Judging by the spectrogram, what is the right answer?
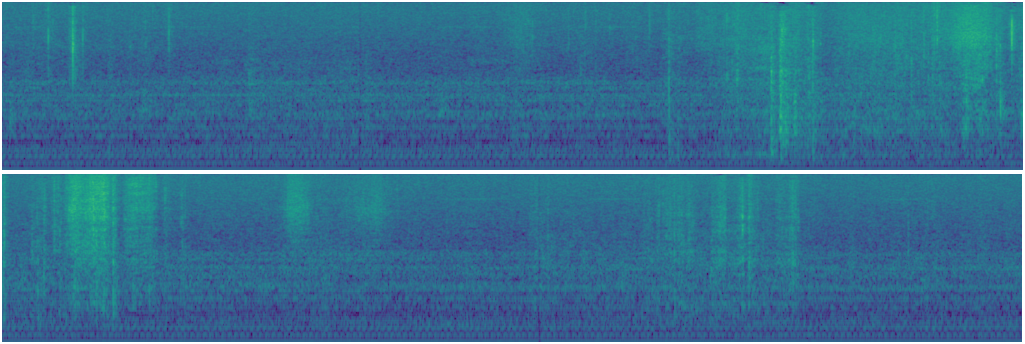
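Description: Steady low electrical hum of room tone, with a few brief rustles of something being handled about five to seven and a half seconds in.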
